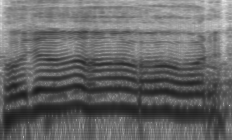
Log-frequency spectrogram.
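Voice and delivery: wailing chanted lament with long-held words; tearful plea. Retold or imitated. Poor Ansari confesses poverty to the Prophet, chanted tearful lament. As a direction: plead melodically, often high, as if weeping. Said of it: "কাঁদতে শুরু করলো".

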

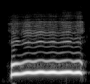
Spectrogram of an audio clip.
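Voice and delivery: sudden very high, loud scream; shocked scream. Acted. Knuckles screaming as the emerald shatters. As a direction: cry out in shock.

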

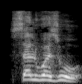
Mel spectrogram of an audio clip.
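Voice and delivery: loud choked cry, pitch up; hiccuping cry. Acted. Annie hiccuping insults at Paul. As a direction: spit it out between hiccups. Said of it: "hoqueta-t-elle".

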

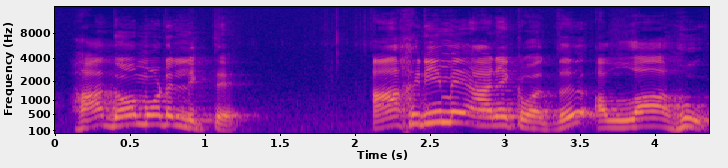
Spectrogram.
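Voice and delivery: usual speaking voice

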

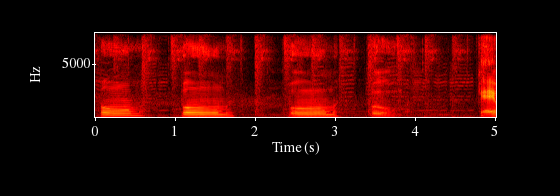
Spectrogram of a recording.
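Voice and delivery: ordinary delivery

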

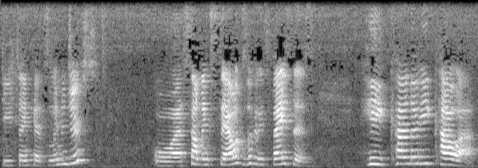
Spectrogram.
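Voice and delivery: ordinary talk, nothing marked

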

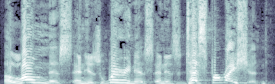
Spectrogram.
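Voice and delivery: high, loud, drawn-out preacher's delivery; preaching at full force. Acted. Preacher telling Jacob's story, preaching at full force. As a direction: thunder the story to the congregation.

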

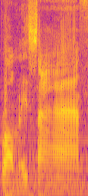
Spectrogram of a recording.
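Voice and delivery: slow Bromley Saff, South drawn out as SAAAF; put-on local pronunciation. Shown as a demonstration. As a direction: stretch the A in Saff, end on F. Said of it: "you gotta pronounce it like that".

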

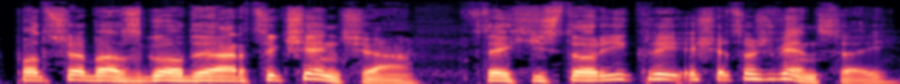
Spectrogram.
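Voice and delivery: loud, high sceptical lieutenant; shrewd remark. Acted. Noro probing Kaladin's past, loud sceptical remark. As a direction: point out the flaw in his story. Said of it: "zauważył porucznik Noro".

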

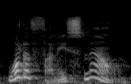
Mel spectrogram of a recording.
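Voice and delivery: high, cheeky little engine voice; young engine sniffing the air; Thomas the tank engine. A narrator's reading. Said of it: "remarked Thomas".

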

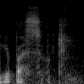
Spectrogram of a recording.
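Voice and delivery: retelling his own scared words in a whisper; whispered quote. Retold or imitated. Gamer retelling his scare to viewers, whispering. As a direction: breathe the question out without voice.

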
